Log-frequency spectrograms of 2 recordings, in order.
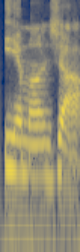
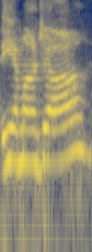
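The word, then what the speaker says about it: Iemanjá: How do you spell that? Iemanja with an accent on the A. Iemanja.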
